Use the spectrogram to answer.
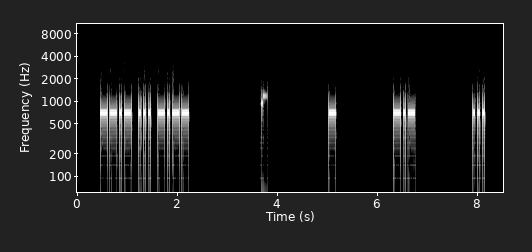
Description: Morse code, heard as a keyed tone, about 25 wpm, spaced as for 11 wpm, 700 Hz. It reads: QSY TKS
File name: Top 90 QSO Elements - 8x Character Spacing - 25wpm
